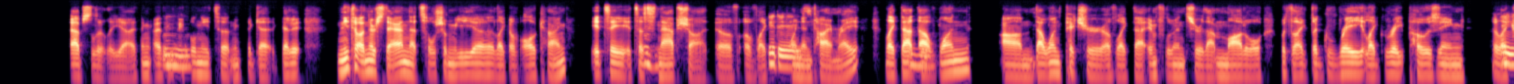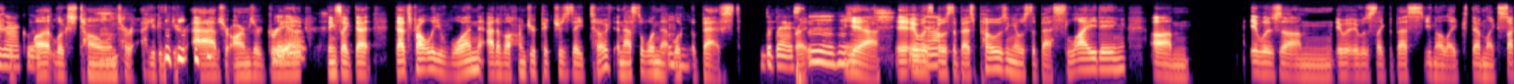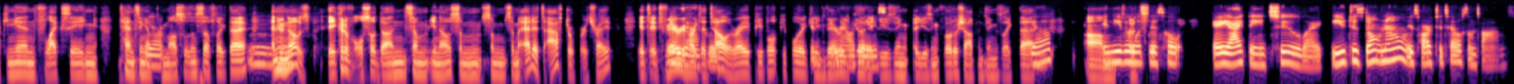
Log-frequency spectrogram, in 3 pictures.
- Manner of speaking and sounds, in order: other background noise; chuckle; background speech; tapping
- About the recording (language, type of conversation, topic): English, unstructured, How does social media influence body image?
- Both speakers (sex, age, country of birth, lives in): female, 30-34, South Korea, United States; male, 30-34, United States, United States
